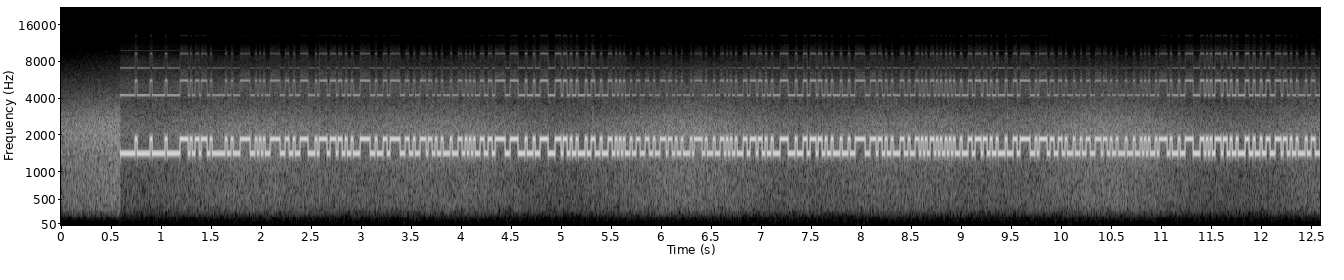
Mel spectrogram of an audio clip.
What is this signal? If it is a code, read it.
RTTY (50 baud, 450 Hz shift), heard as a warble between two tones, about 1650 Hz centre, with radio static. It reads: 565093 5750 7685919 27620 3147 97 15 04467 753812 163194 02 …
